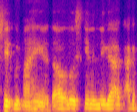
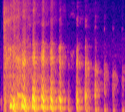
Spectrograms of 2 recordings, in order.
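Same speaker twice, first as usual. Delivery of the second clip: loud laugh; 14 semitones higher, 5 dB louder than usual. Real, not acted. Laughs at story.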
